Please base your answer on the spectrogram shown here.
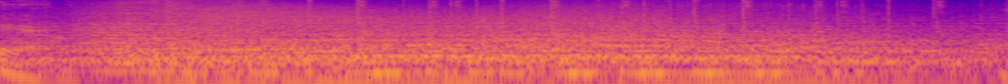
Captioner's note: engines roar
